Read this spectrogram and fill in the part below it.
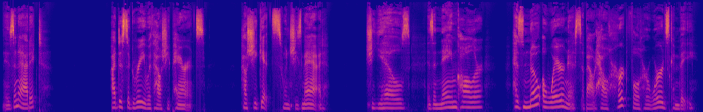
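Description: A woman's voice: low voice, a little mellow. An actress playing an imprisoned mother who worries about her children, weary and resentful in an audio play monologue. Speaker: incarcerated mother.

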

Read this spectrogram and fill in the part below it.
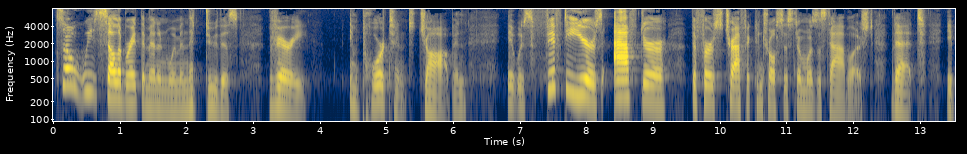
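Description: A woman co-hosting a podcast, explaining things in a measured, matter-of-fact way. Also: fairly low pitch, animated, a bit bright. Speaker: podcast co-host.

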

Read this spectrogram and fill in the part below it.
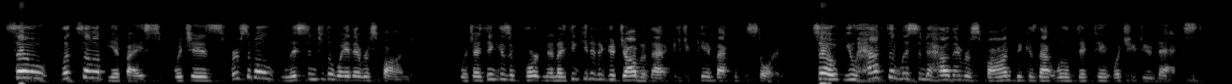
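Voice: mid-range voice, animated, quick pace, a little mellow, dry recording. A podcast co-host in their thirties who talks in a joking, thoughtful way and gives advice. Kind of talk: casual discussion podcast. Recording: dull, dry lo-fi audio.

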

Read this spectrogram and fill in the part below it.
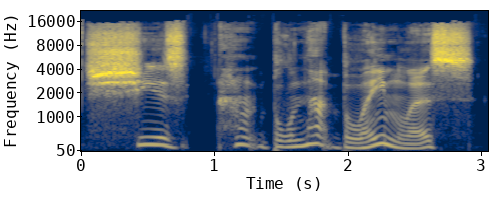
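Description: A man discussing stories thoughtfully as an author and host, speaking haltingly and repeating phrases for emphasis. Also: a little high, expressive, fairly bright tone, dry recording, studio quality.

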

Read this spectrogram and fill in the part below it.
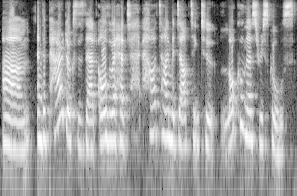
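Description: Thoughtful woman, muffled audio. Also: mid-range voice. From Greece. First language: Greek. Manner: thoughtful, with frequent pauses and fillers. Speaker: guest. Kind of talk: reflective interview answers.

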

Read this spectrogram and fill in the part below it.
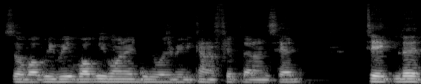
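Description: Male podcast co-host, grew up in Sri Lanka, relaxed rambling banter over a remote line. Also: lowish voice, low-quality recording. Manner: laughing, easygoing, rambling. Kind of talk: casual podcast chat over a call. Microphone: remote call.

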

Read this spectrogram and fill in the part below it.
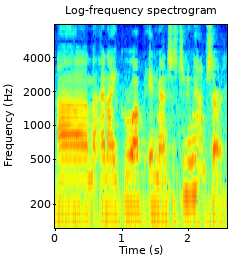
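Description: Middle-aged woman from Jamaica, a low voice, easygoing storyteller, faint ambience. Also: moderate pace, a little hiss or hum, poor audio. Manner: relaxed storytelling, frequent restarts. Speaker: guest. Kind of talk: casual interview chat.

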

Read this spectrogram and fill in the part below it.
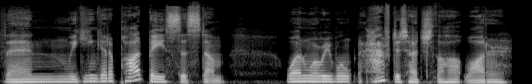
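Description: A man playing a tired, practical young patient in an audio drama, measured and reasoning. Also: medium pitch, no room sound, clean studio sound, lightly acted. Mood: matter-of-fact.

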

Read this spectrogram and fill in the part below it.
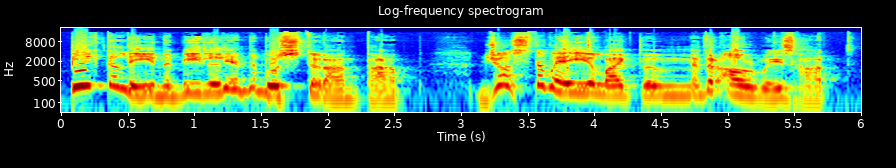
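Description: Man doing a cheery radio comedy vendor, sing-song, eager, raised pitch, lively. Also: normal speed, creaky, exaggerated voice. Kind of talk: old radio comedy acting.

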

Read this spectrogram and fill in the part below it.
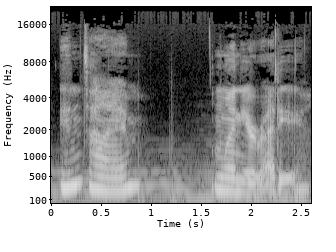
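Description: Woman acting a slow, condescending occult spirit woman. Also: on the high side, animated, a little mellow. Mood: ominous, knowing. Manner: slow, taunting, insinuating. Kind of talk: horror audio drama acting. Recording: voice over prominent background music.

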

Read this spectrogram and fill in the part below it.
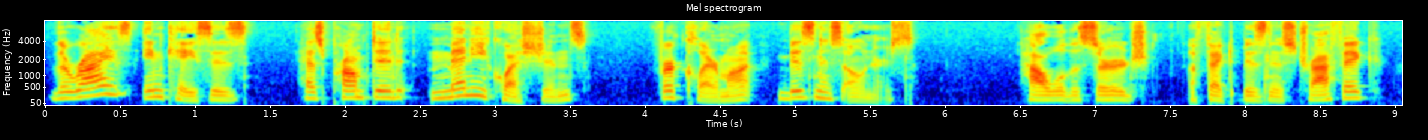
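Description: American man reading news, animated pitch, dry sound. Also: measured pace, no echo. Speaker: newspaper reporter narrating. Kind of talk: scripted news narration, reading aloud.

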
